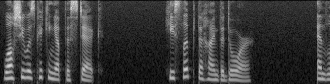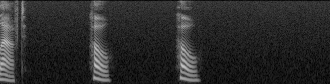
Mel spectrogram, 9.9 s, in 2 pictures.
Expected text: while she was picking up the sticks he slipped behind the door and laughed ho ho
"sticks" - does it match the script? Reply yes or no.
no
